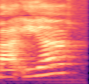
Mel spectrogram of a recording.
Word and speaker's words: Bahia: So it's pronounced Bahia. She sounds way better when she says it, but that's how it's pronounced.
